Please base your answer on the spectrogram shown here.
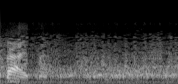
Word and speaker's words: Theismann: explained to him that Theismann rhymed with Heisman. So he pronounced it Joe Theismann.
